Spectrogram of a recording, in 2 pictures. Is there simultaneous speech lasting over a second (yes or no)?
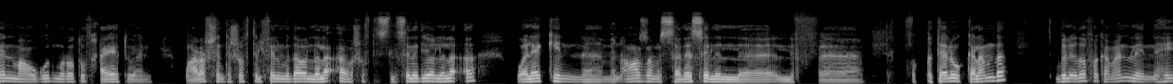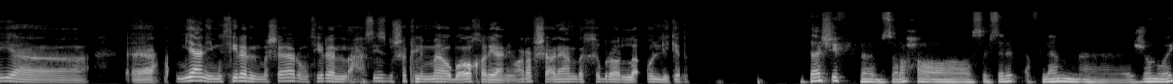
no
